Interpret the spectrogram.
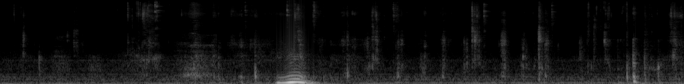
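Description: A person chewing and biting mouthfuls of malatang, with many small wet mouth clicks. One short hummed voice sound about three seconds in is the loudest moment.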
